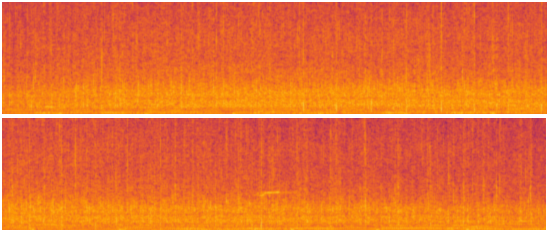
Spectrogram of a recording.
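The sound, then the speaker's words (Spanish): A large audience at a sermon applauds steadily for about eleven seconds for those standing up to ask for a personal relationship with Jesus Christ, a dense, loud wash of clapping without letting up, with no talking over it. “Deles el mejor aplauso que usted pueda.”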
